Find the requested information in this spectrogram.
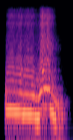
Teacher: Al centro la vocal abierta A. Y a los costados, cerradas. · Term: triptongo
